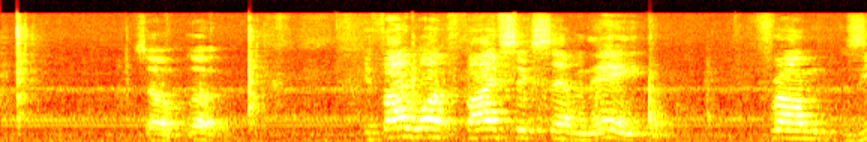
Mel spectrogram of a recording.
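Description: A man speaks in a lecturing tone, in short bursts with pauses.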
